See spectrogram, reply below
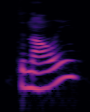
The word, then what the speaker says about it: Denali: Is that how you say her name? Denali? Is that right? – Yes, I believe that is right.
